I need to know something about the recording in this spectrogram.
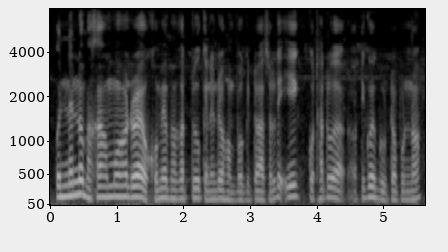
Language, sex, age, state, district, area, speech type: Assamese, male, 18-30, Assam, Charaideo, urban, spontaneous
